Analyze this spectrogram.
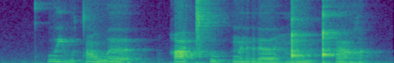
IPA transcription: kʷʰəjṵ tɔ̃wə | qəːǀʰʊ kʷɛ̃rəː ŋ͡ǃuːǃʰə̃ʁ

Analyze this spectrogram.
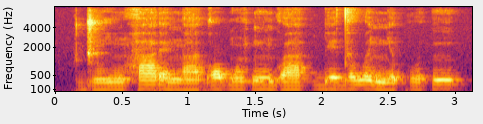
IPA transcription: d͡ʒũ˨jũ˨ haː˦ɾɛ˨ ŋaː˨ ɡɔ˦ bɔ̃˦k͡pĩ˦ɡʷaː˦ | ɡ͡be˧də˦ wə˦˨ ɲɛ˨˦kʷə˧ | ĩ˦

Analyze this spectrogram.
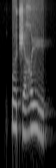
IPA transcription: k͡pʊt͡ʃe ʁy

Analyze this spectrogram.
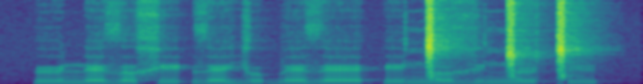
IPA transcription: ø˦ nɛ˧ðə˦xe˧ʔ ðɛ˨jɵ˦bɛ˨˦ðɛ˦ | e˧ŋ͡ǀə˧ ɣɪ˧ ŋ͡ǀø˦˨ ǀɪ˨

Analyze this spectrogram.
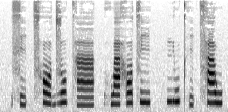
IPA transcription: si˨ʔ t͡sʰɔ˥˧ d͡zo˦ t̪ʰã˧ | hwa˧hɔ˦t͡si˦ | n̪ju˦t̪ʰi˨ʔt͡sʰa˦w

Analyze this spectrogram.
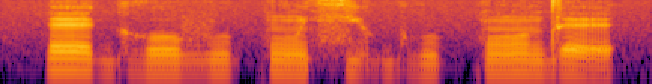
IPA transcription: ɛɡʱovu kũsʲoɡʱu kõdɛ

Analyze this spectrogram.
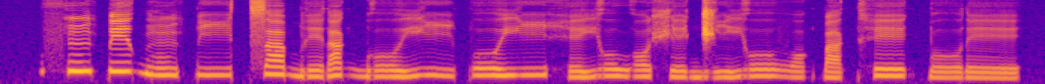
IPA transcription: fũ˦k͡pe˦ ɡʷũ˨k͡piː˨ t͡sa˦be˨ ɾa˦ɡ͡boː˨ jiː˦˨poː˦ jiː˦he˨ jo˦wɔ˨˦ʃe˨ d͡ʒi˨joː˦ βɔ˨k͡pa˨ kʰeː˦k͡poː˨ɾeː˨

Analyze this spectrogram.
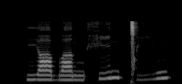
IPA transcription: jabanxin ǀi̤n

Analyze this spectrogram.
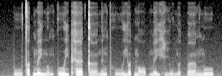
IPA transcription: puː˨t̪ɐ˥k̚ me˥jn̪ʊ˨˩ŋ kuː˥j pʰɛː˥k̚t̪œː˨˩n̪ɪ˥ŋ pʰuː˨˥j ɵ˥t̚n̪ɔː˨p̚ me˧jhiː˨˩wn̪ɵ˨˥t̚pœː˧ŋ n̪uː˥p̚

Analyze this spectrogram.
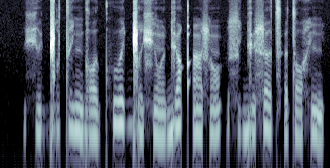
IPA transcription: çyɡ͡ǁɔ̤ tɛ̤ɲɡɔə̯ kʷʰœɪ̯ ɡ͡ǁœɕõə̯ ɡyʊ̯qʼɛ̃ʊ̯ɬɔ̃ | ɬi̤ɡy ɬœə̯t͡sʼœtɔhĩɲ

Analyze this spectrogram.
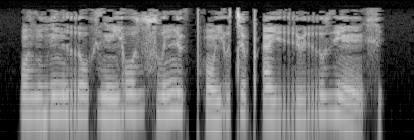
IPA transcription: õzmbĩːnroːxzĩ joːzsʷe nyθpʰõ jɯtøpʼæ̃jry ruzjẽx

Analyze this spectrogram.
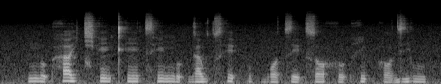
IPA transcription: n̪o˨ʔha˥˧jt͡ɕʰẽ˧kʰẽ˧ t͡sʰẽ˧ŋo˨ʔ ɡa˧wt͡sʰe˦ʔpə˨p̚ bɔ˨˩t͡se˨ʔsɔ˧ ho˨ʔhĩ˦p̚ hɔ˨˩d͡zju˥˧

